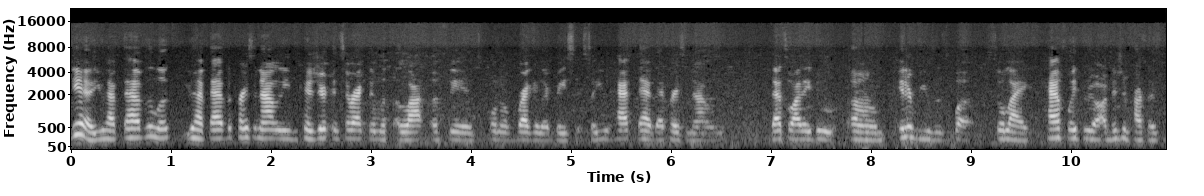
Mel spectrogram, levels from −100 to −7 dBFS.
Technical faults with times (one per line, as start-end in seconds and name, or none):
0.00-10.95 noise suppressor artifacts
0.01-10.95 speech cut by the noise suppressor
7.63-9.05 repeated packet loss (robotic sound)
